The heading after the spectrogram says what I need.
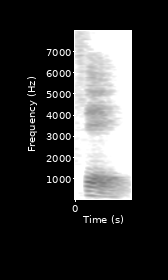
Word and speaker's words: fall: Fall. And fall is tricky because it has an A in the middle, not an O. Sounds like an O.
